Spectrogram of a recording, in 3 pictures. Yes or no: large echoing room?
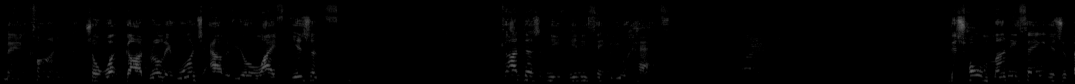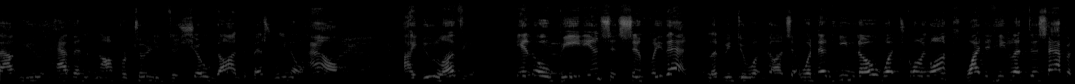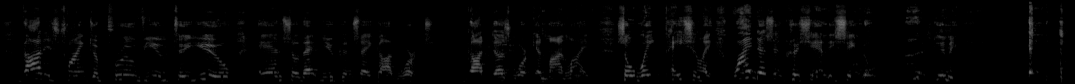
yes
